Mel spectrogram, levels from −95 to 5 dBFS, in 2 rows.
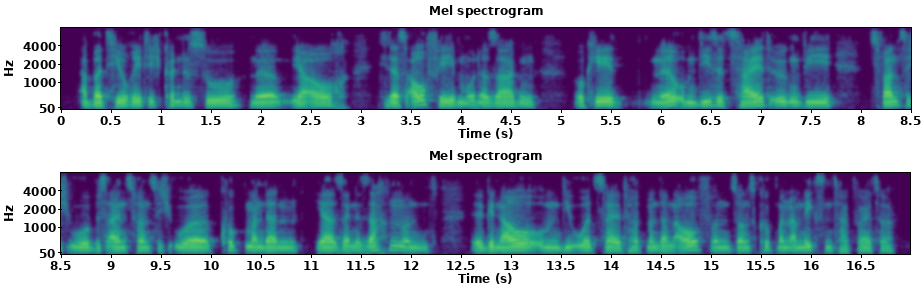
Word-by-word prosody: Aber 120 Hz, +1 st, +2 dB
theoretisch 125 Hz, +2 st, 0 dB
könntest 130 Hz, -1 st, -4 dB
du, 120 Hz, +2 st, +2 dB
ne, 120 Hz, +2 st, +3 dB
ja 115 Hz, -1 st, +1 dB
auch 115 Hz, -1 st, 0 dB, 0.3 s
dir -, -, -11 dB
das 125 Hz, -1 st, +4 dB
aufheben 125 Hz, -9 st, +2 dB
oder 115 Hz, -, 0 dB
sagen: 110 Hz, 0 st, 0 dB, 0.3 s
„Okay, 140 Hz, +6 st, +1 dB, 0.2 s
ne, 125 Hz, +4 st, +2 dB
um 120 Hz, -1 st, -1 dB
diese 135 Hz, 0 st, 0 dB
Zeit 130 Hz, +5 st, +2 dB
irgendwie 130 Hz, -1 st, -1 dB, 0.3 s
20:00 130 Hz, 0 st, 0 dB
bis 125 Hz, -, -8 dB
21:00 120 Hz, +1 st, +1 dB
guckt 140 Hz, -1 st, -6 dB
man 135 Hz, -2 st, +1 dB
dann, 115 Hz, -1 st, 0 dB
ja, 120 Hz, -1 st, +4 dB
seine 110 Hz, -1 st, -2 dB
Sachen. 150 Hz, +6 st, -1 dB
Und, 115 Hz, -2 st, -5 dB, 0.3 s
äh, 115 Hz, -, -1 dB
genau 125 Hz, +3 st, +5 dB
um 120 Hz, -2 st, -2 dB
die 120 Hz, -, -2 dB
Uhrzeit 125 Hz, -2 st, -1 dB
hört 125 Hz, -1 st, -6 dB
man 115 Hz, -1 st, -3 dB
dann 105 Hz, -1 st, -2 dB
auf 155 Hz, +3 st, +1 dB
und 120 Hz, 0 st, -4 dB
sonst 120 Hz, 0 st, -3 dB
guckt 145 Hz, +1 st, -8 dB
man 120 Hz, -, -2 dB
am 110 Hz, +1 st, -1 dB
nächsten 125 Hz, -3 st, -3 dB
Tag 100 Hz, 0 st, -10 dB
weiter.“ 110 Hz, +1 st, -5 dB
120 Hz, 160 wpm, -21 LUFS, 115-130 Hz, 0.3 s, genau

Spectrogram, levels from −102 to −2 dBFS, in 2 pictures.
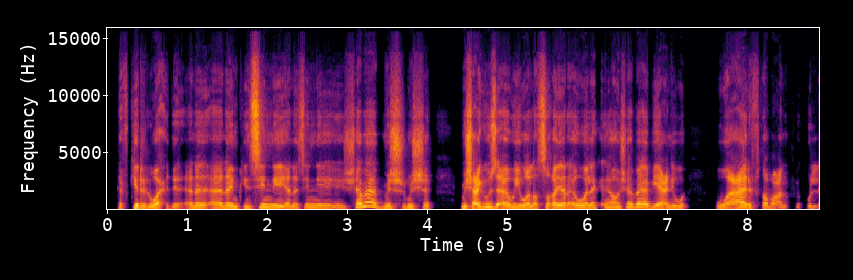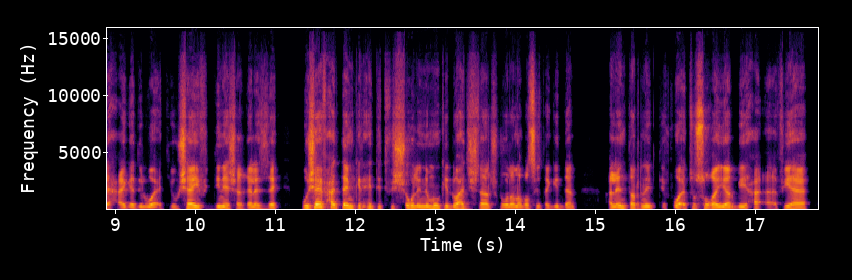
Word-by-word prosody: تفكير 195 Hz, -4 st, +4 dB
الواحد 165 Hz, -1 st, +1 dB
أ 150 Hz, +4 st, -7 dB
أنا 185 Hz, 0 st, +1 dB
أنا 195 Hz, +1 st, +3 dB
يمكن 180 Hz, -3 st, 0 dB
سني 190 Hz, -1 st, +5 dB
أنا 165 Hz, -1 st, -2 dB
سني 200 Hz, 0 st, -4 dB
شباب 255 Hz, -, +3 dB
مش 195 Hz, +1 st, +1 dB
مش 190 Hz, 0 st, 0 dB, 0.4 s
مش 180 Hz, -, +6 dB
عجوز 210 Hz, +5 st, +6 dB
أوي 205 Hz, 0 st, +2 dB
ولا 180 Hz, -3 st, +2 dB
صغير 185 Hz, +2 st, +3 dB
أوي، 195 Hz, -, +3 dB
ولكن 195 Hz, +2 st, 0 dB
أهو 210 Hz, -1 st, -1 dB
شباب 225 Hz, +1 st, +1 dB
يعني 180 Hz, -3 st, +3 dB
و 170 Hz, -1 st, -4 dB, 0.3 s
وعارف 195 Hz, +2 st, +4 dB
طبعًا 180 Hz, -4 st, -3 dB
في 150 Hz, -, -24 dB
كل 170 Hz, -1 st, -8 dB
حاجة 155 Hz, -1 st, -6 dB
دلوقتي 145 Hz, 0 st, -8 dB
وشايف 170 Hz, +4 st, +1 dB
الدنيا 155 Hz, +3 st, -3 dB
شغالة 135 Hz, +1 st, -5 dB
ازاي، 130 Hz, +2 st, -4 dB, 0.3 s
وشايف 220 Hz, +5 st, +4 dB
حتى 220 Hz, -2 st, +1 dB
يمكن 180 Hz, -2 st, -2 dB
حتة 195 Hz, -2 st, -10 dB
في -, -, -22 dB
الشغل 170 Hz, -2 st, -2 dB
إن 160 Hz, 0 st, -2 dB
ممكن 180 Hz, -1 st, -3 dB
الواحد 160 Hz, -1 st, -3 dB
يشتغل 170 Hz, -3 st, -5 dB
شغلانة 160 Hz, +1 st, -5 dB
بسيطة 145 Hz, +1 st, -6 dB
جدًا 140 Hz, 0 st, -9 dB, 0.5 s
على 145 Hz, +3 st, 0 dB
الإنترنت 155 Hz, -2 st, -4 dB
في -, -, -24 dB
وقت 170 Hz, -1 st, -3 dB
صغيّر 150 Hz, -1 st, +1 dB
بيحقق 140 Hz, +3 st, -9 dB
فيها 140 Hz, -5 st, -2 dB
175 Hz, 180 wpm, -23 LUFS, 155-195 Hz, 0.5 s, مش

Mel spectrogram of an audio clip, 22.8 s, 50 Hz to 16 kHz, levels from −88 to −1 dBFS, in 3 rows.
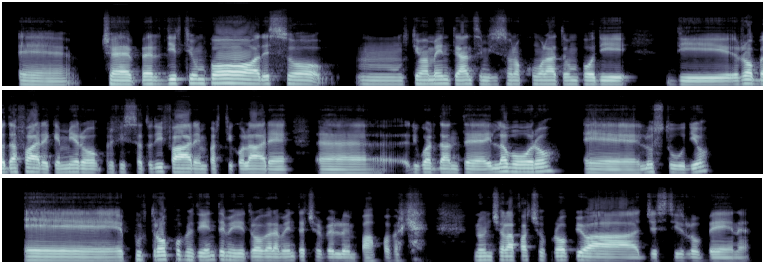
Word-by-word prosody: Ehm, 105 Hz, -3 st, -4 dB, 0.2 s
cioè 120 Hz, -2 st, +3 dB
per 125 Hz, 0 st, +2 dB
dirti 140 Hz, +3 st, -1 dB
un 140 Hz, -1 st, 0 dB
po' 145 Hz, -2 st, +8 dB
adesso 130 Hz, -1 st, +1 dB, 0.2 s
mhmm, 115 Hz, -1 st, -7 dB
ultimamente 125 Hz, +2 st, -1 dB
anzi, 125 Hz, 0 st, +1 dB
mi 115 Hz, -, -4 dB
si 115 Hz, -, -11 dB
sono 120 Hz, +1 st, -3 dB
accumulate 120 Hz, 0 st, -1 dB
un 120 Hz, 0 st, -3 dB
po' 120 Hz, 0 st, +2 dB
di 115 Hz, 0 st, -1 dB, 0.4 s
di 110 Hz, 0 st, 0 dB
roba 125 Hz, 0 st, +2 dB
da 125 Hz, -, +3 dB
fare 125 Hz, -3 st, +4 dB
che 115 Hz, -, -4 dB
mi 120 Hz, +2 st, -3 dB
ero 115 Hz, -2 st, +2 dB
prefissato 120 Hz, 0 st, -10 dB
di 135 Hz, +2 st, -1 dB
fare 120 Hz, -3 st, +5 dB
in 110 Hz, -, -5 dB
particolare, 110 Hz, -2 st, 0 dB, 0.2 s
ehm, 100 Hz, -1 st, -2 dB, 0.4 s
riguardante 115 Hz, -1 st, -1 dB, 0.2 s
il 110 Hz, -, 0 dB
lavoro 140 Hz, +3 st, +2 dB
e 100 Hz, -2 st, -2 dB
lo 125 Hz, +3 st, -3 dB
studio, 120 Hz, +7 st, -3 dB, 0.7 s
ehm, 110 Hz, -2 st, 0 dB
purtroppo 140 Hz, +2 st, -1 dB
praticamente 125 Hz, +1 st, -2 dB
mi 125 Hz, -2 st, -1 dB
ritrovo 115 Hz, 0 st, 0 dB
veramente 115 Hz, +1 st, -2 dB
il -, -, -6 dB
cervello 110 Hz, 0 st, -3 dB
in 105 Hz, -, -6 dB
pappa 100 Hz, -1 st, -4 dB
perché -, -, -9 dB, 0.4 s
non 120 Hz, 0 st, -3 dB
ce 125 Hz, -, -5 dB
la 125 Hz, 0 st, +4 dB
faccio 125 Hz, -1 st, -5 dB
proprio 125 Hz, 0 st, 0 dB
a 105 Hz, -2 st, +4 dB
gestirlo 110 Hz, 0 st, -8 dB
bene. 100 Hz, 0 st, -4 dB
115 Hz, 145 wpm, -23 LUFS, 110-125 Hz, 0.7 s, po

